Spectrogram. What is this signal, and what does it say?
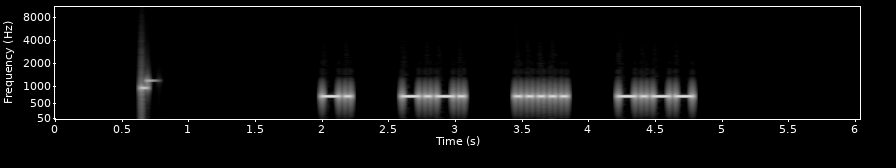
Morse code, heard as a keyed tone, about 28 wpm, spaced as for 16 wpm, 700 Hz. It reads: NC5Y
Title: USA Call Signs - 4 Characters - 3x Character Spacing - 28wpm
